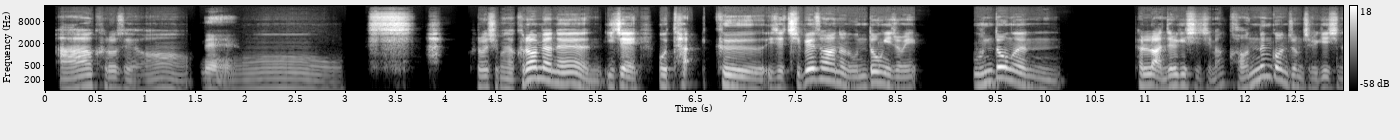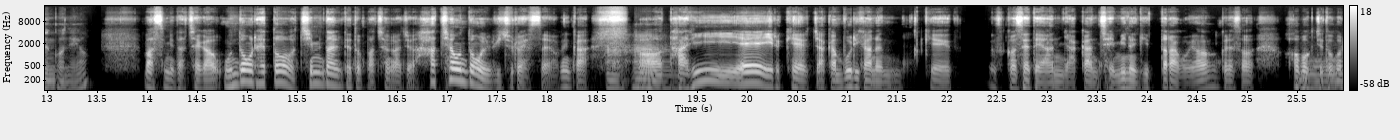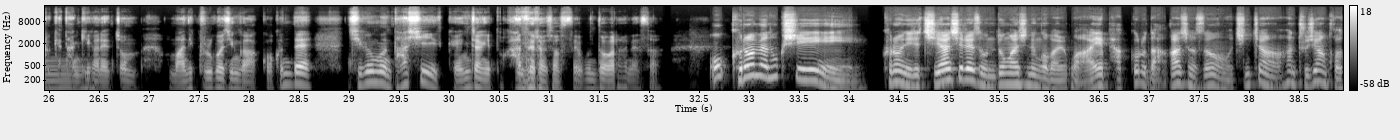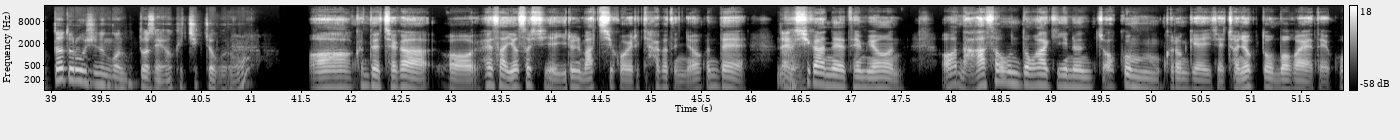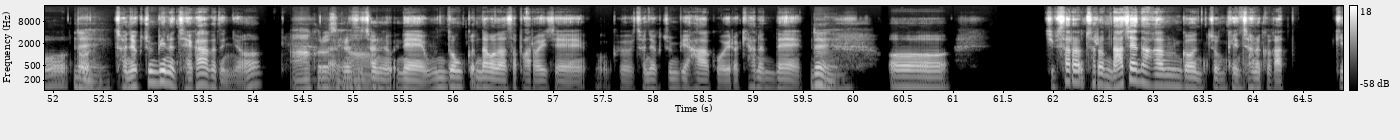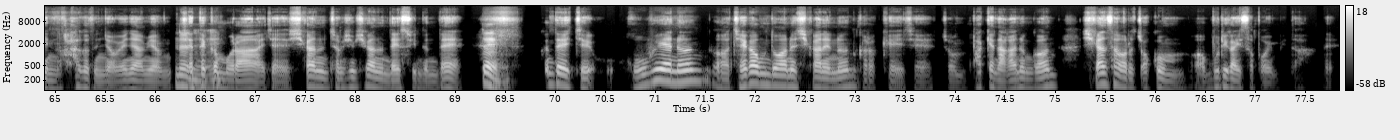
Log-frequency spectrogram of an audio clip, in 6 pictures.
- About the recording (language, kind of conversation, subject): Korean, advice, 바쁜 일정 때문에 규칙적으로 운동하지 못하는 상황을 어떻게 설명하시겠어요?
- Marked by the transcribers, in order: laughing while speaking: "가늘어졌어요"; tapping; other background noise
